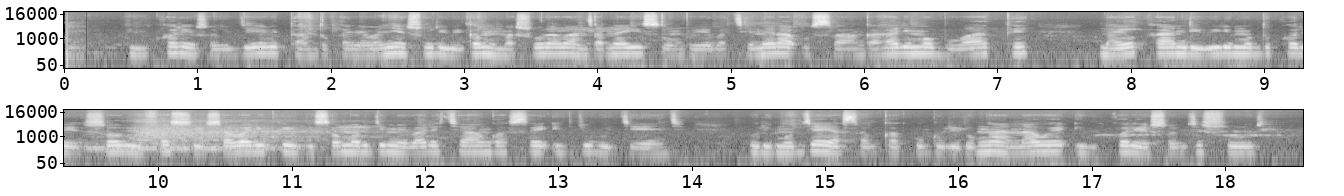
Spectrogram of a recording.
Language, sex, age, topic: Kinyarwanda, female, 18-24, education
